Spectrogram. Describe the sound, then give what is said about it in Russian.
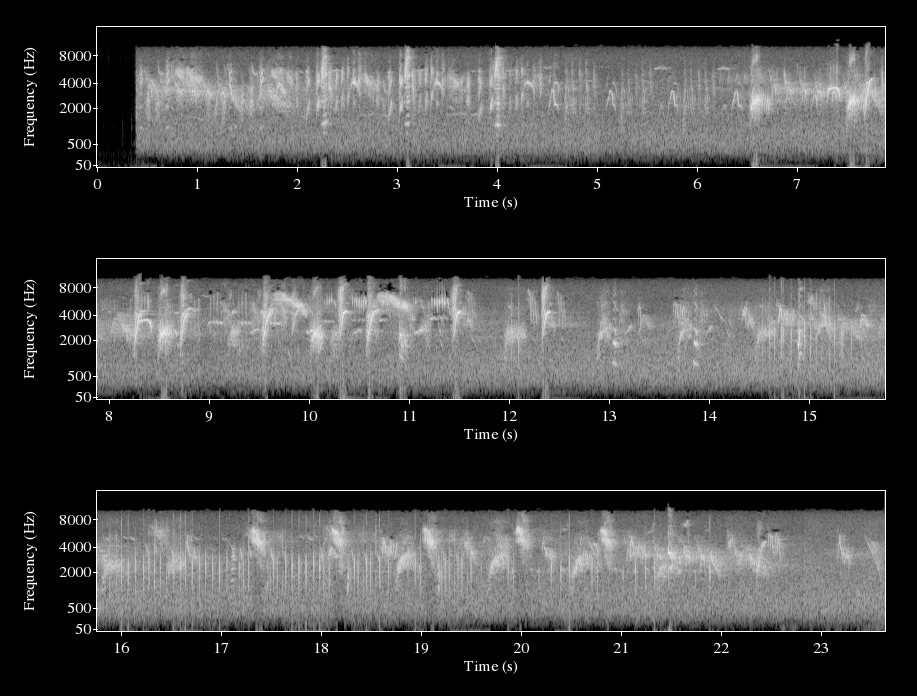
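Starlings sing in spring, a dense, continuous mix of high chirps, whistles and trills that keeps up without pause throughout. “слушать весенние звуки. Скворцы.”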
